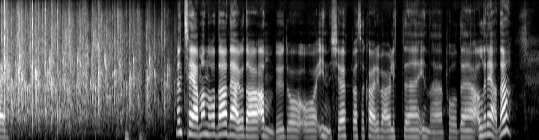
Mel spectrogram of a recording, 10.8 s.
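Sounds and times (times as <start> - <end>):
audience applause: 0.0 - 3.6
speech: 3.6 - 10.4.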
